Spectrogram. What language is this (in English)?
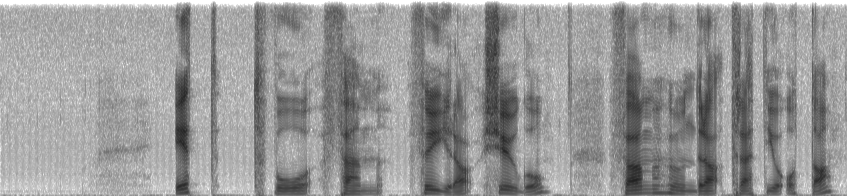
Swedish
